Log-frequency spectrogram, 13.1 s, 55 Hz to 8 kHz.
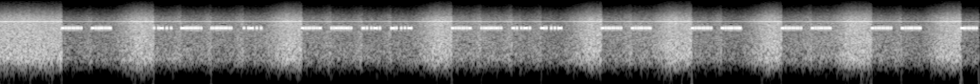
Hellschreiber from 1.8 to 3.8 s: TEST

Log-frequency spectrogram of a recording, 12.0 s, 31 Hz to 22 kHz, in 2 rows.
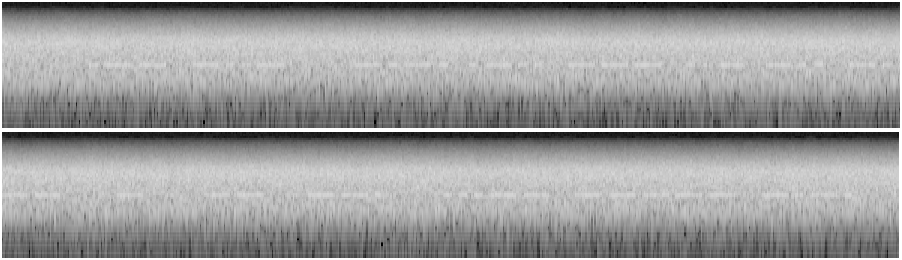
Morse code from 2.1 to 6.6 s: CLOUDY

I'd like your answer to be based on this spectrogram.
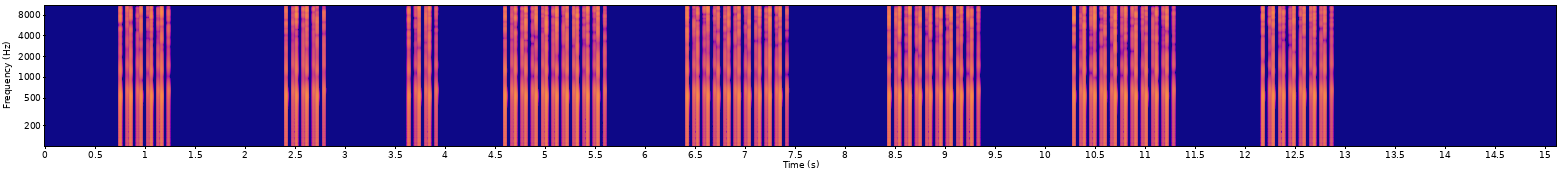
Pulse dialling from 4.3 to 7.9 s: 0 0

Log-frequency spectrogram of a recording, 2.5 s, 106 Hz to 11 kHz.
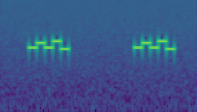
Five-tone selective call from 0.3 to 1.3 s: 69605

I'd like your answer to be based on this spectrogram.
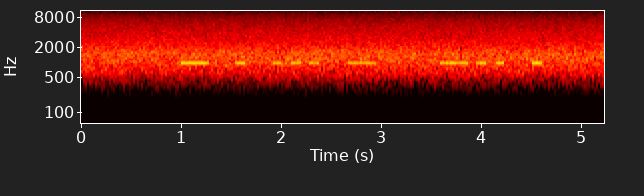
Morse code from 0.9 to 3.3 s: TEST

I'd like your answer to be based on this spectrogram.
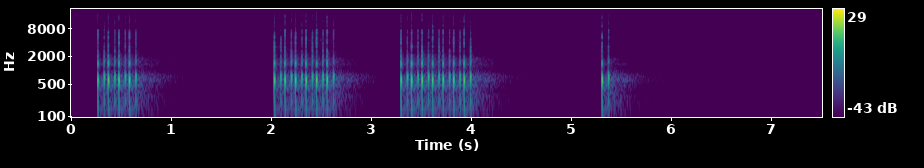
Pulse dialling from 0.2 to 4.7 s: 4 6 7

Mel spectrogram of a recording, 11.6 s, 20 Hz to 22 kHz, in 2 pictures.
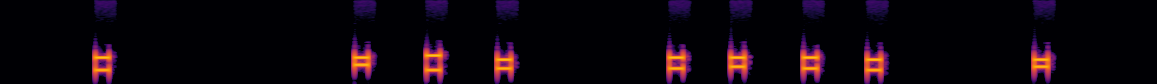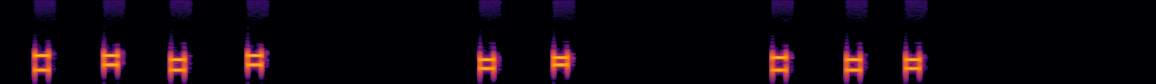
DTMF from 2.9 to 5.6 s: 5851 7

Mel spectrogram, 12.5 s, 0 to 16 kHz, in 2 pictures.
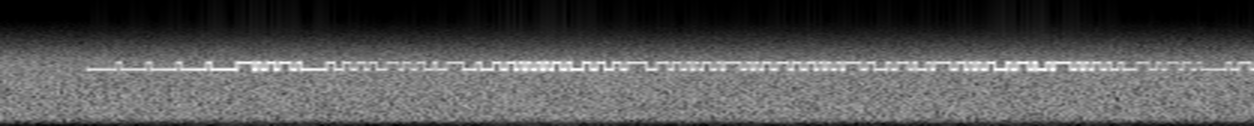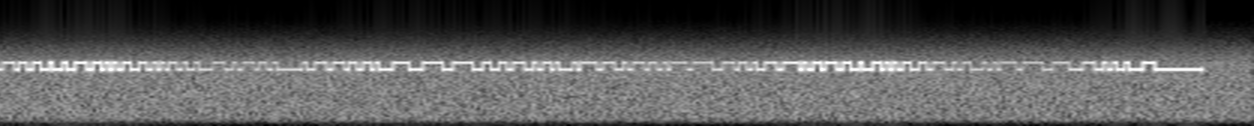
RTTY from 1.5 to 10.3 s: IL POURSUIT SES RECHERCHES, A PARIS, A GOTTINGEN ET A

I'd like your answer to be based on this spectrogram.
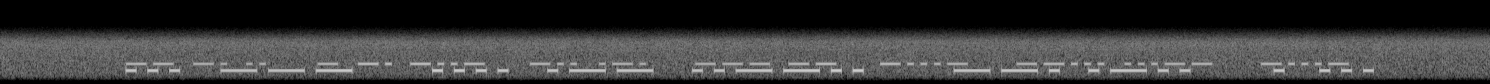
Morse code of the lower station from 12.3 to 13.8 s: ES

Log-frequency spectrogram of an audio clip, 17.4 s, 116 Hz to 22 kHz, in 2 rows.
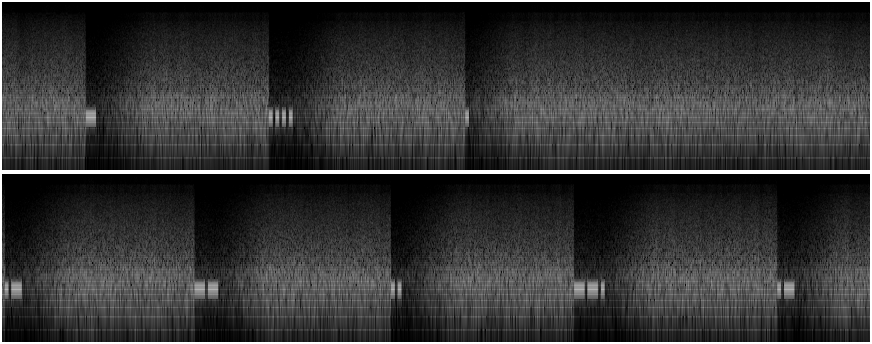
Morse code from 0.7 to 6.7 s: THE

